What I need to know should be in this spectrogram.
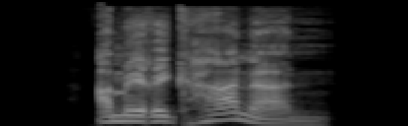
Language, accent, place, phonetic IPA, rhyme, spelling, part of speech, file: German, Germany, Berlin, [ameʁiˈkaːnɐn], -aːnɐn, Amerikanern, noun, De-Amerikanern.ogg
- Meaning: dative plural of Amerikaner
